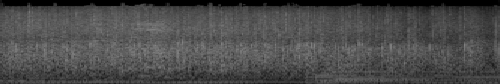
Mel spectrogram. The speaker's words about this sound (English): Yeah, we're going to clap our hands for that.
